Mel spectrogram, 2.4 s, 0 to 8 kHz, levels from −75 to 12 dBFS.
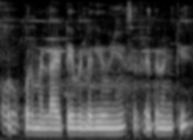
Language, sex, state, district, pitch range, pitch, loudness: Hindi, male, Bihar, West Champaran, 130-140 Hz, 135 Hz, -17 LUFS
